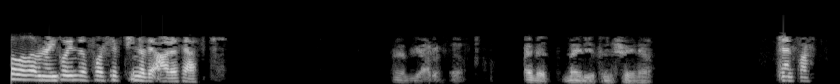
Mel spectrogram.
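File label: Police Department North Dispatch, scanner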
